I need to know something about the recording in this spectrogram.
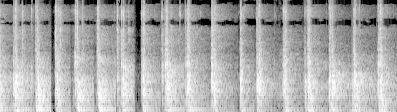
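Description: A knife chops on a wooden board.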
